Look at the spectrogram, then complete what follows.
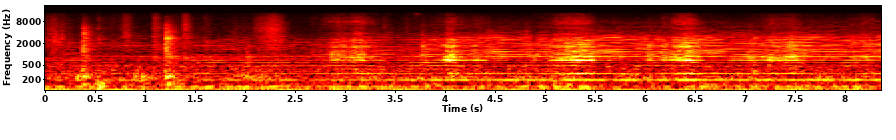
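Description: Corded electric hair clippers buzzing steadily as they cut a man's hair, the buzz swelling briefly a few times as the blades are worked over the head. A few light clicks in the first second or so.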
